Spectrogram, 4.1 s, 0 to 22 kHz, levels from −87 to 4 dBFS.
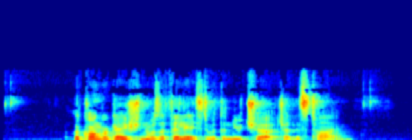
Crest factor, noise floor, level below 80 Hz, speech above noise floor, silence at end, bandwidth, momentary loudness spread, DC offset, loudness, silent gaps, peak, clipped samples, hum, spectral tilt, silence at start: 20 dB; -65 dBFS; -52 dBFS; 45 dB; 0.6 s; 11.5 kHz; 9 LU; under 0.1%; -20 LUFS; none; 0 dBFS; under 0.1%; none; -3.5 dB/octave; 0.75 s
